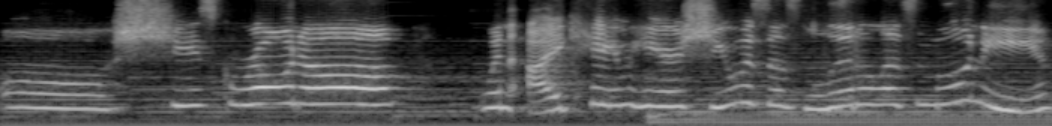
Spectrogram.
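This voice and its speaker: Over clear music in the background, a female-sounding voice puts on a character voice with an extremely high pitch at a fairly slow pace. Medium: stage play.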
